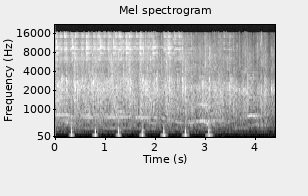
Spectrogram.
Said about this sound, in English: Everybody clap your hands to the Lord.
